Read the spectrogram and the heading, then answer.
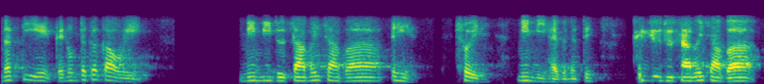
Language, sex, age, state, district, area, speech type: Manipuri, male, 45-60, Manipur, Imphal West, urban, conversation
